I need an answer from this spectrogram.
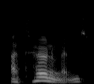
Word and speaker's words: atonement: And I said several times that the word atonement should be probably pronounced at-one-ment, because it comes from the idea that it is that which makes one.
